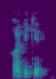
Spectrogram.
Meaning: 1. to pinch; to steal again 2. to puncture again 3. to replant
- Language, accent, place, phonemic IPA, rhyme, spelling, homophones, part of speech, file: French, France, Lyon, /ʁə.pi.ke/, -e, repiquer, repiquai / repiqué / repiquée / repiquées / repiqués / repiquez, verb, LL-Q150 (fra)-repiquer.wav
